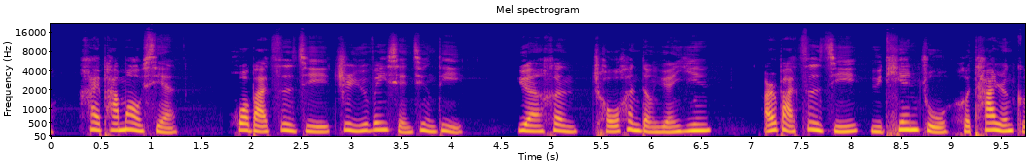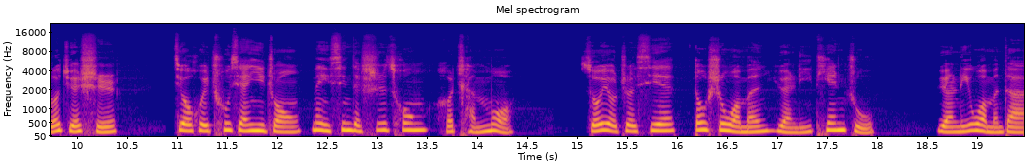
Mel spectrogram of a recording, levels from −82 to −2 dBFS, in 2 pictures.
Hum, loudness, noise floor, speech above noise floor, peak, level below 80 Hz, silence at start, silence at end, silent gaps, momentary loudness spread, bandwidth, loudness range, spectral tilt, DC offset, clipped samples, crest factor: none; -19 LUFS; -69 dBFS; 50 dB; -2 dBFS; -48 dBFS; 0 s; 0 s; none; 8 LU; 14 kHz; 3 LU; -6.5 dB/octave; under 0.1%; under 0.1%; 16 dB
